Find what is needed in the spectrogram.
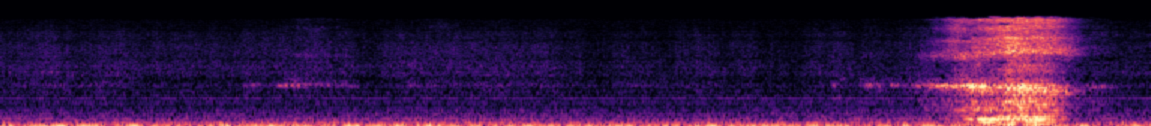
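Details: Snoring recorded during sleep with the SnoreLab phone app: quiet room noise, then near the end one loud, rough, rattling breath lasting about a second.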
